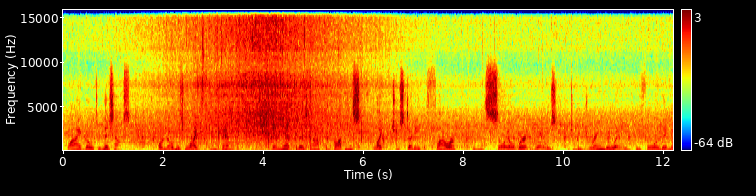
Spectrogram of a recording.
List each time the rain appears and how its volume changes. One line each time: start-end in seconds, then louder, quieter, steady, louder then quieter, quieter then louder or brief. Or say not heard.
0.0-12.1 louder then quieter.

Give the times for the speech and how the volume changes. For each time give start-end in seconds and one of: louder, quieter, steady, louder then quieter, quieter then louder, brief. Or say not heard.
0.1-12.1 steady.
